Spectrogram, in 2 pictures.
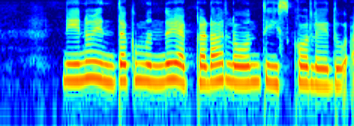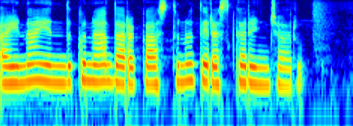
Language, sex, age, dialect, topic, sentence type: Telugu, female, 18-24, Utterandhra, banking, question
